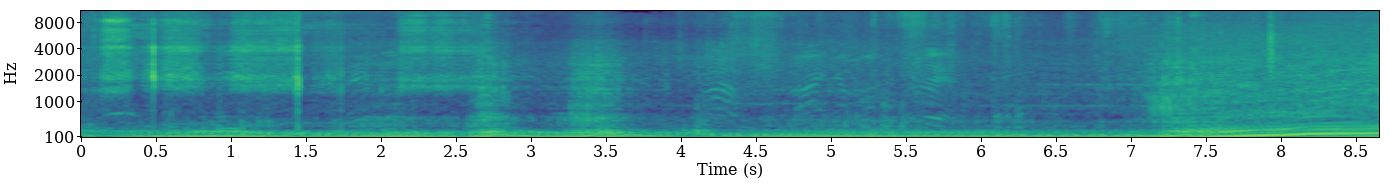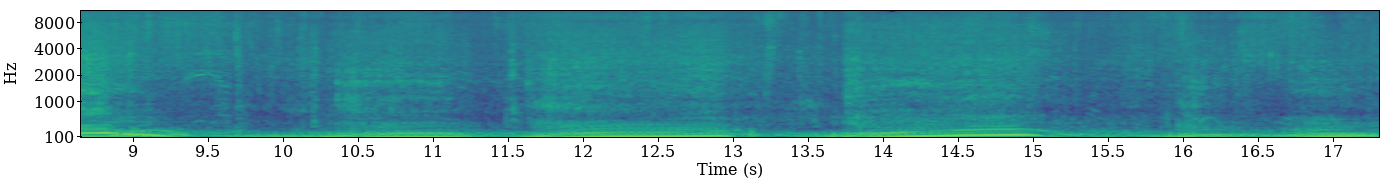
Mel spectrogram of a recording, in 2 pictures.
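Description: Rocks knock and clatter under tyres.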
